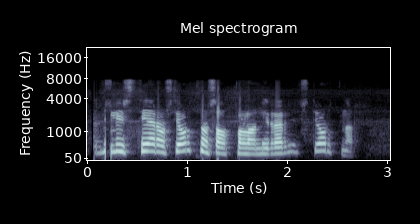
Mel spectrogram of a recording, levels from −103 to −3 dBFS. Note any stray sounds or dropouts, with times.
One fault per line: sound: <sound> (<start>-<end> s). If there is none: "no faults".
sound: dropout (0.2-0.2 s)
